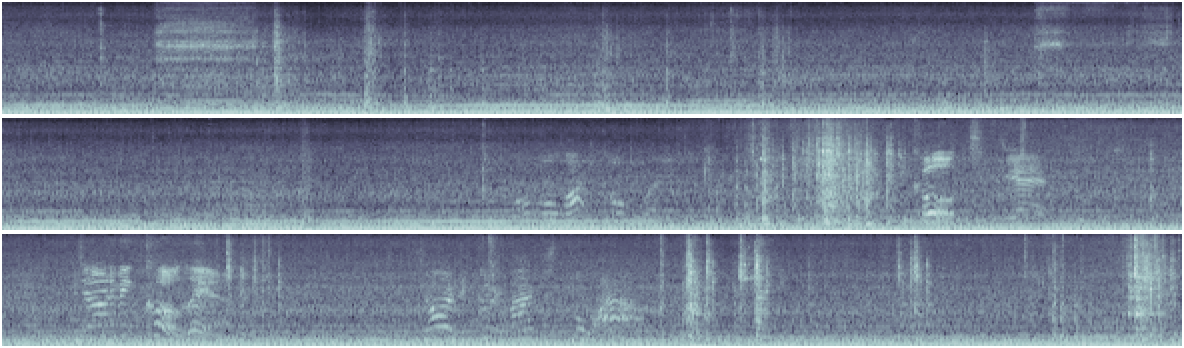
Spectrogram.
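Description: A diesel excavator engine hums steadily up close.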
